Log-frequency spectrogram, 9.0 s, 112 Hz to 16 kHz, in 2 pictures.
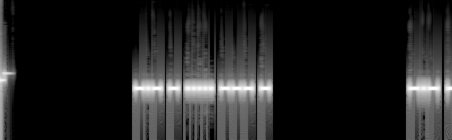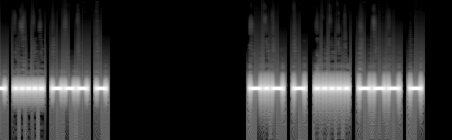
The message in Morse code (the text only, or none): KT5OT KT5OT KT5OT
